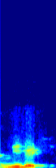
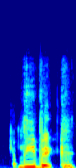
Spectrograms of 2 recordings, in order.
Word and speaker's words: Liebich: It's Liebich. Liebich. Yeah. And my family is German, but from many generations ago. So we've all lost our German pronunciations, and sort of everything's been Americanized over here.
